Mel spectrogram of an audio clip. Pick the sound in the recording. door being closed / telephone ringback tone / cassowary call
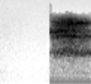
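cassowary call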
